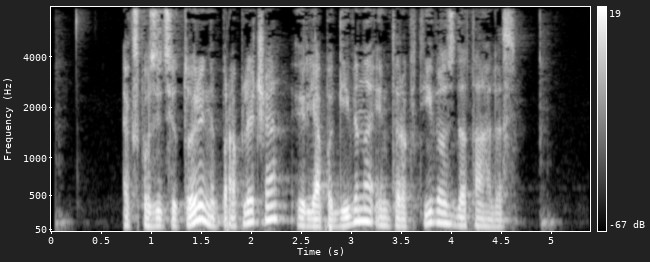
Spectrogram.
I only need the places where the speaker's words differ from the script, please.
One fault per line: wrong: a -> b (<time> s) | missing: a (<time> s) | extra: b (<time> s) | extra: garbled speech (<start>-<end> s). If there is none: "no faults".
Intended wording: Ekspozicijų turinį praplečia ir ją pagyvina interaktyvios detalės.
no faults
